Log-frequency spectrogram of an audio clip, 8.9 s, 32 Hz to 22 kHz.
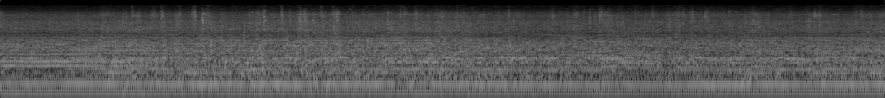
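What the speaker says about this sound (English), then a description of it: "So the tires are spinning a little bit" A 2018 Polaris RZR XP Turbo side-by-side drives through snow with its tires spinning a little, a steady close engine drone and low rumble running unbroken throughout.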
